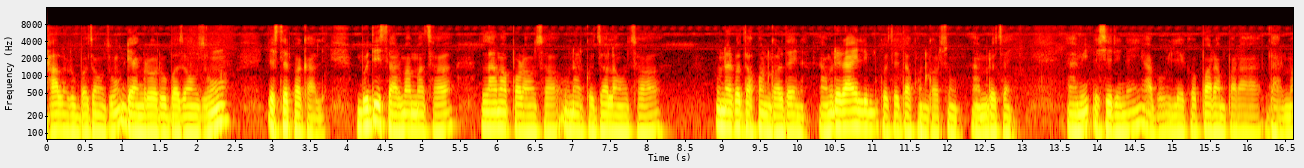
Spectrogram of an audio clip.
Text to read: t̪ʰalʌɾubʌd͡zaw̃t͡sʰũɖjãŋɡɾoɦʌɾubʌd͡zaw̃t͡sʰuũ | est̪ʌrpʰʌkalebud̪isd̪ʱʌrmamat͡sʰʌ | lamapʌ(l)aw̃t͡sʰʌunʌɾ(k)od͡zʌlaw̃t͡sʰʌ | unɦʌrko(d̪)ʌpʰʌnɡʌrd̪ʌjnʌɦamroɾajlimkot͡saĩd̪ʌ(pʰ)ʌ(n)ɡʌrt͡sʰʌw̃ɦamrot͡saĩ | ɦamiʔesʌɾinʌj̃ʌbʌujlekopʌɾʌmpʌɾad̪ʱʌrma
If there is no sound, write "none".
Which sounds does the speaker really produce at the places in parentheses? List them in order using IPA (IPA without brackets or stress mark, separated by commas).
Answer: ɽ, k, d̪, pʰ, n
